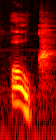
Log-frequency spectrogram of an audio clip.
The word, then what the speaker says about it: oak: Como usted podrá ver, oak se pronuncia OU, pero no se pronuncia sino una O, or.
